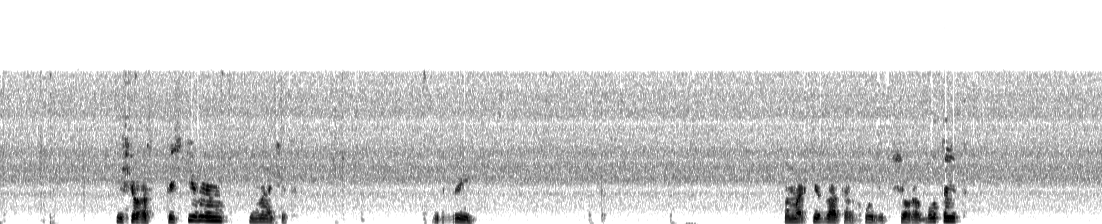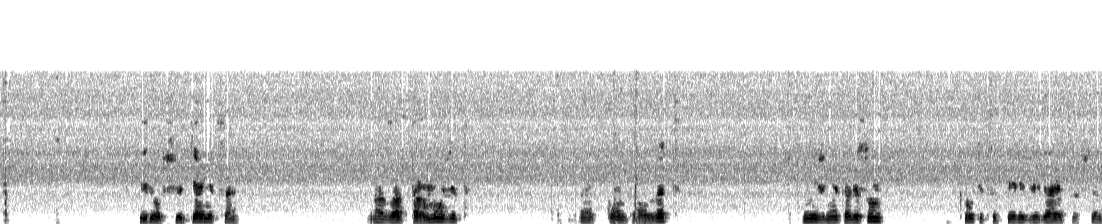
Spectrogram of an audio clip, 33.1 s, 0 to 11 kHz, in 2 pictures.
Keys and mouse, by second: 0.1 shift+middle click, 1.9 click, 3.4-4.3 drag, 5.2 click, 6.6-16.9 drag, 17.5-25.1 drag, 26.4 ctrl+z, 28.2 click, 29.8-33.0 drag.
